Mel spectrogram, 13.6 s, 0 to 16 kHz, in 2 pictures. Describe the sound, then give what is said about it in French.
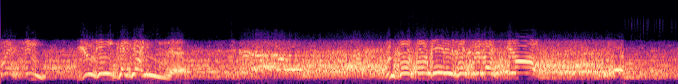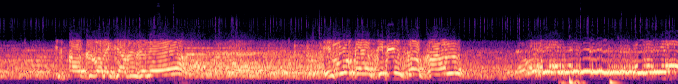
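A crowd in Moscow chants Gagarin's name in repeated rhythmic bursts at the announcement of his return, loud and steady, heard through a thin, tinny old Europe 1 radio broadcast with a constant hiss underneath. “On entend ce nom scandé par la foule à Moscou, donc, où Gagarin arrive le lendemain.”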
